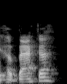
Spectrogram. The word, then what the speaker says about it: Habakkuk: how to pronounce it in the South we say hey Becca I think the farther south you go the less of a K there is on the end of it so you might hear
